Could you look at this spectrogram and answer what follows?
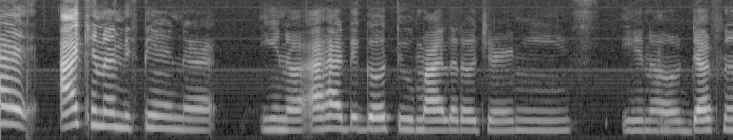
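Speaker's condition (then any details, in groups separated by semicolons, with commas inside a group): Cerebral palsy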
